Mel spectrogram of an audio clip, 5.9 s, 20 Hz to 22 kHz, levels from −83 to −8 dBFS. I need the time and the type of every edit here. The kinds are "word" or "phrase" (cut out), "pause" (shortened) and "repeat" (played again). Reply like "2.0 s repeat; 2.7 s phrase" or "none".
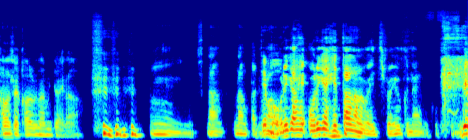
1.1 s pause; 2.5 s pause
